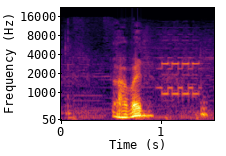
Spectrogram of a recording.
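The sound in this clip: A telephone rings with a short electronic tone that follows a brief burst of voice.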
